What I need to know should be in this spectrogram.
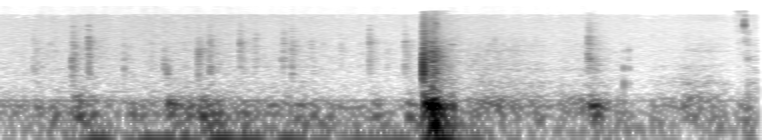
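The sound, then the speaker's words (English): Soft typing on a computer keyboard, a quiet stream of many light key taps with one louder thump partway through. “Type it on the computer.”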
